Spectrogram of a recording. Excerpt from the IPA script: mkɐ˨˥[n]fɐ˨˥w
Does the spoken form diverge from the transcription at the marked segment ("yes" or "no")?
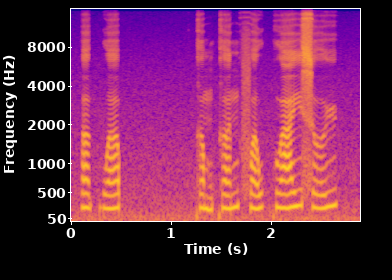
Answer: no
